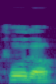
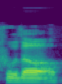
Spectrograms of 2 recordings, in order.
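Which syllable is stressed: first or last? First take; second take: first; last. First: The stress is on the first syllable. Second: The stress is on the last syllable. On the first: The speaker calls it right. "but pudo" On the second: The speaker calls it wrong. "not pudo"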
